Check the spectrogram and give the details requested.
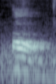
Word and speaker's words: en: Aujourd'hui, on va discuter le pronom on. Et ça s'écrit comme ça. E-N. Ça se prononce on.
